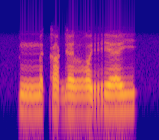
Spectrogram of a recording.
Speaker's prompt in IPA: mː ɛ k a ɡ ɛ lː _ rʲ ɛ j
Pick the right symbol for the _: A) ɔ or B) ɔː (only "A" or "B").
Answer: A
